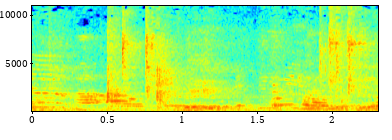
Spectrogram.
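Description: Three or four sharp hand claps about half a second in, over people talking and children's voices.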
